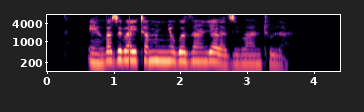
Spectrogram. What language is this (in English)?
Ganda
